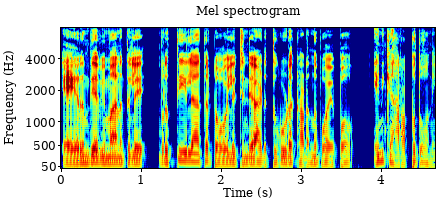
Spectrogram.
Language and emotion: Malayalam, disgusted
